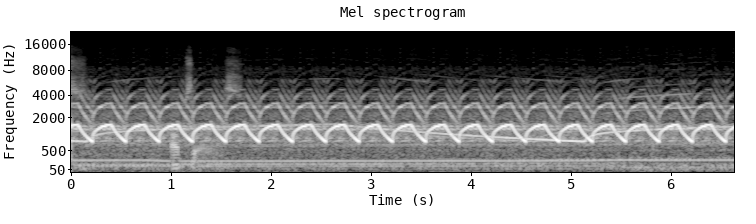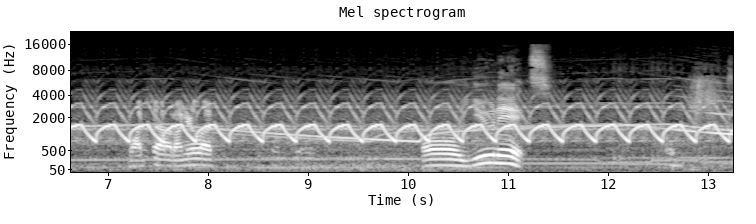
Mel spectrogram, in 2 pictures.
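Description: A police siren yelps rapidly and steadily.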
